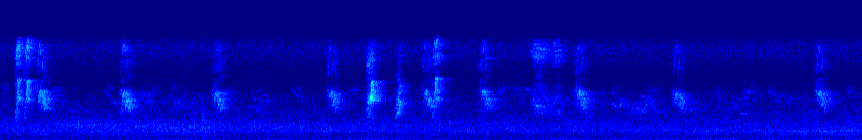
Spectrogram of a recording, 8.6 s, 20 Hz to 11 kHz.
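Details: Young barn swallows at the nest in Las Cruces as parents feed them, captured with a Campark TC04: quiet, high twittering chirps, single and in quick clusters, scattered irregularly across the recording above a constant low rumble.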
